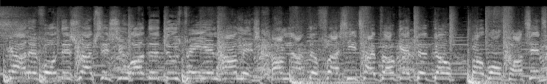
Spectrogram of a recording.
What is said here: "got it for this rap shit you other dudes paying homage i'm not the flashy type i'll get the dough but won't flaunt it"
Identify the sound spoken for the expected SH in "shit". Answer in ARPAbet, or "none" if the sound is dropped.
S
